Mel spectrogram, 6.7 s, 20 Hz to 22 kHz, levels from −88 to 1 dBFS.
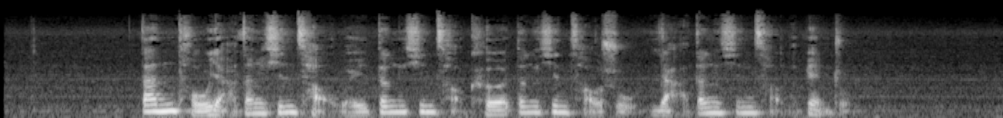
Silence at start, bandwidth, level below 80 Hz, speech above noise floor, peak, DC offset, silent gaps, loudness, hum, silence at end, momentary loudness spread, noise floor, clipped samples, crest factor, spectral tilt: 0.95 s; 15.5 kHz; -48 dBFS; 33 dB; 0 dBFS; under 0.1%; none; -17 LUFS; none; 1.05 s; 11 LU; -50 dBFS; under 0.1%; 18 dB; -4.5 dB/octave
